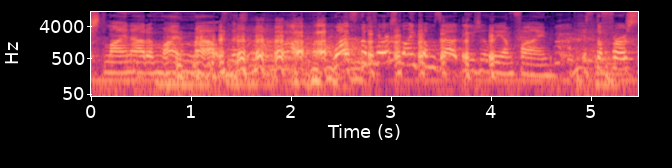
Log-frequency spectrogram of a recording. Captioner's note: laughter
